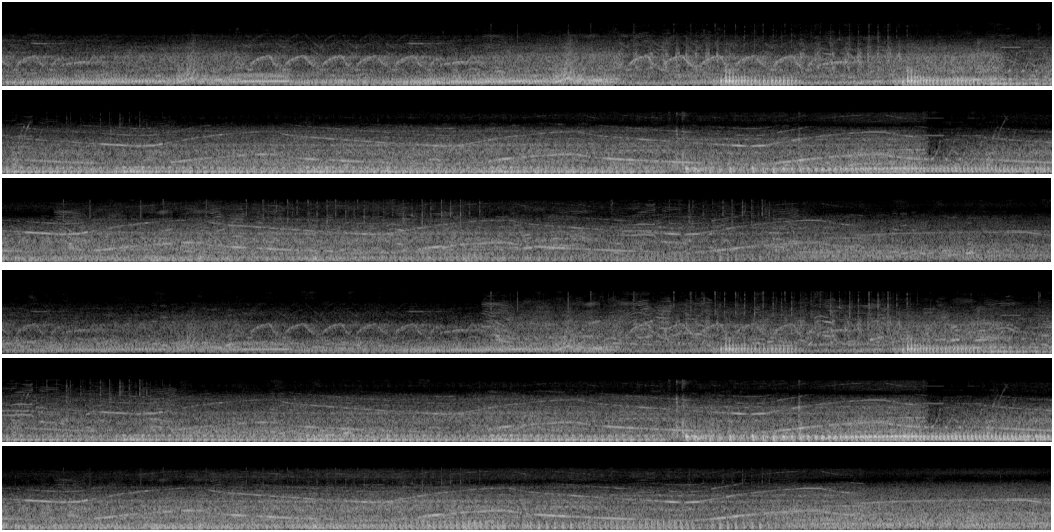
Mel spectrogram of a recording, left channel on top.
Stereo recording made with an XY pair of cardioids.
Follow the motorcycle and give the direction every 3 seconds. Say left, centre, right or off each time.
left, left, left, left, centre, centre, right, right, right, right, right.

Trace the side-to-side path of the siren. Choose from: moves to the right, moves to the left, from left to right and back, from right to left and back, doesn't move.
moves to the right.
